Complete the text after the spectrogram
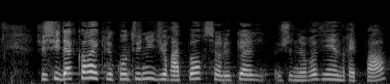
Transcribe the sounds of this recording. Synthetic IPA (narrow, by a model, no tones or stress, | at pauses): ʒ̥əsɥid̪akɔʁavɛkləkɔ̃t̪ənyd̪yʁapɔʁsyʁləkʲɛlʒənəʁəvjɛ̃d̪ʁɛpa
